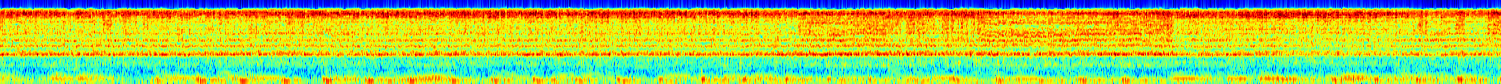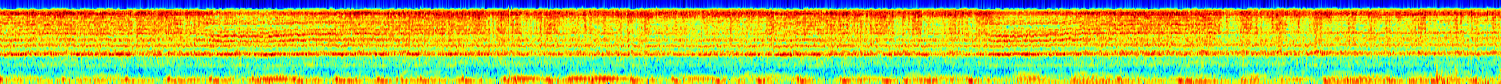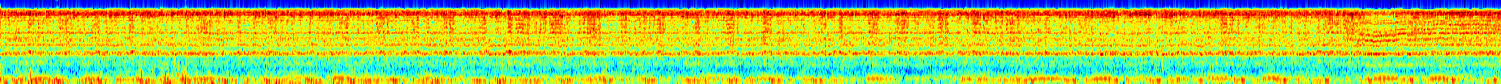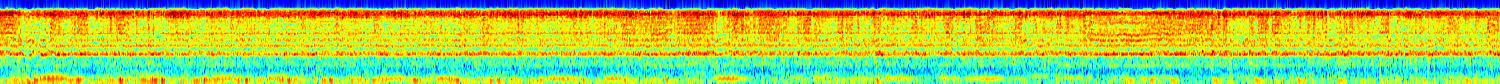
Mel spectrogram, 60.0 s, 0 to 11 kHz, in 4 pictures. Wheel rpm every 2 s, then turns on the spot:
160, 160, 160, 160, 160, 160, 160, 160, 160, 160, 160, 160, 160, 170, 170, 170, 170, 170, 170, 170, 160, 170, 160, 160, 160, 160, 160, 160, 160, 170.
none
